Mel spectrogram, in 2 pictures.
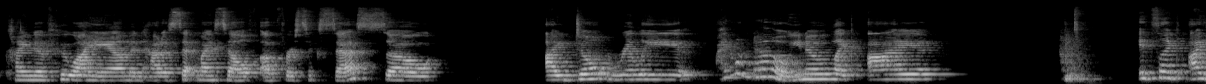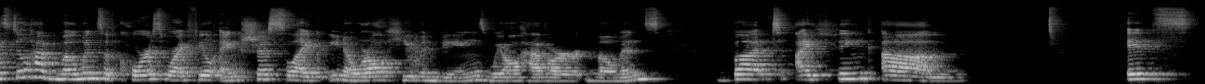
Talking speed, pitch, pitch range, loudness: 130 wpm, 215 Hz, 190-245 Hz, -23 LUFS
